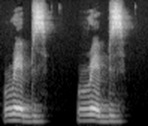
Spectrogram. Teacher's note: the S is voiced so it sounds like a zed · So make sure you're doing that BS, ribs, ribs. And the S is voiced, so it sounds like a Z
